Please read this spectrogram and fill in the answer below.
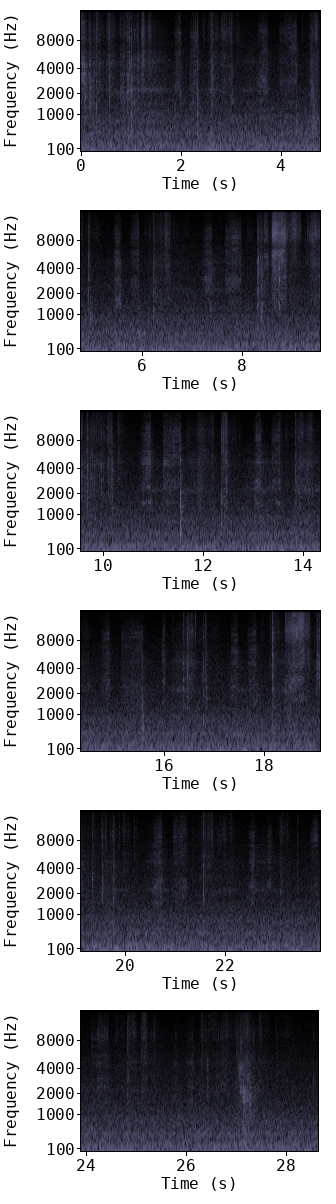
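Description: Marker pen tip rubbed along the edges of cardstock pieces, making faint scratching strokes, with the card sliding and rustling as the pieces are handled and a few louder swishes of paper.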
